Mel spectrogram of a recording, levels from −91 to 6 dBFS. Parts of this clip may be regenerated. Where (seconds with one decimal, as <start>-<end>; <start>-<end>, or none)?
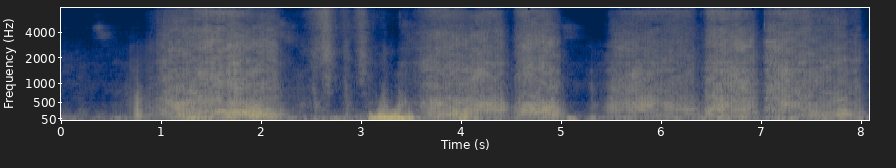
0.0-8.1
